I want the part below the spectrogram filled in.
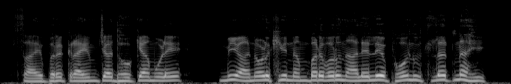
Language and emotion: Marathi, fearful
